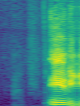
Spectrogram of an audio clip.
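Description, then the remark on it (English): A female dog lets out a short whimper, a single whiny vocal sound of under half a second that rises out of silence and fades quickly. “That's your dog again.”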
